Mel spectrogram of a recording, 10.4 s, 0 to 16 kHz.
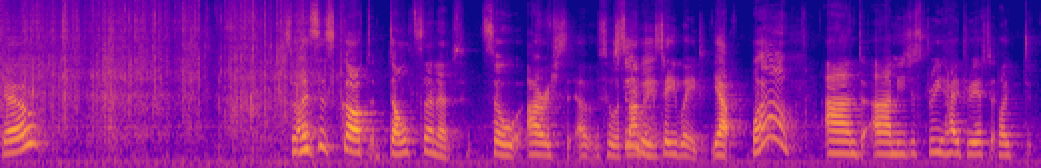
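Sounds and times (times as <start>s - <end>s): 
speech: 0.0s - 0.6s, 2.9s - 10.3s
brown paper package being unwrapped: 0.0s - 3.6s.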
